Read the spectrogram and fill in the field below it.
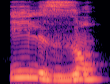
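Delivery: ils ont linked as "il-zont"; liaison with Z. Shown as a demonstration. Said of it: "Vous allez prononcer le Z".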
